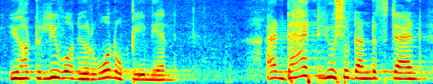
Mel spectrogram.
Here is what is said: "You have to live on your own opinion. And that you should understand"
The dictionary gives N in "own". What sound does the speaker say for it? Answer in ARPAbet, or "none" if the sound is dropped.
N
